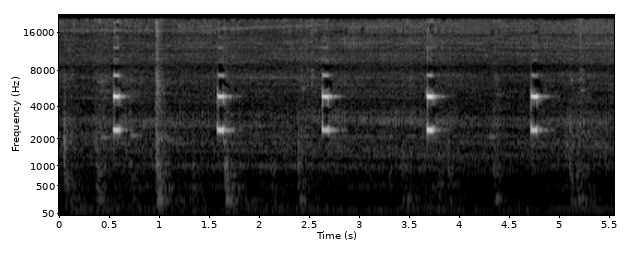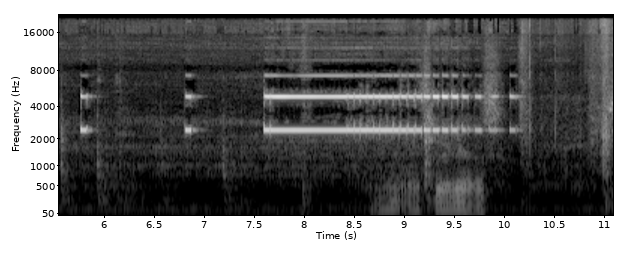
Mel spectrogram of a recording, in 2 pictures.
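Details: Inficon D-TEK Select detector on the coil of an older R-410A air conditioner at 73 PSI. Steady high beeps about once a second, then a continuous shrill alarm as it picks up refrigerant leaking at the coil; a new coil will be quoted.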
